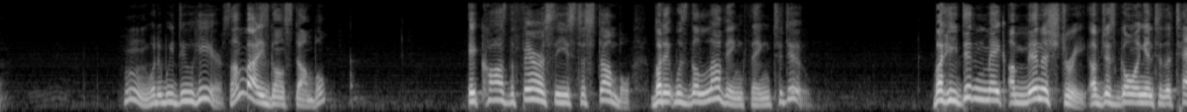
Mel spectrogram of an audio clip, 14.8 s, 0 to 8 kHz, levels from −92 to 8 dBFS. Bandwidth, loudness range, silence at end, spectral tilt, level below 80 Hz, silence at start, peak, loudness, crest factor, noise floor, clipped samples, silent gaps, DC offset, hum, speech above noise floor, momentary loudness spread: 7.6 kHz; 6 LU; 0 s; -7.5 dB/octave; -60 dBFS; 1.55 s; -2 dBFS; -21 LUFS; 20 dB; -67 dBFS; under 0.1%; none; under 0.1%; none; 47 dB; 10 LU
